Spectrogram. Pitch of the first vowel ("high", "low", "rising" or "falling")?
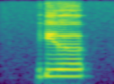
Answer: high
